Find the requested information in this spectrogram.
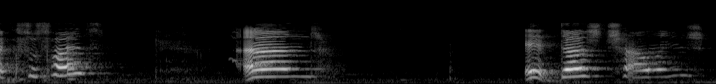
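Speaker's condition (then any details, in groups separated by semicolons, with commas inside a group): Cerebral palsy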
